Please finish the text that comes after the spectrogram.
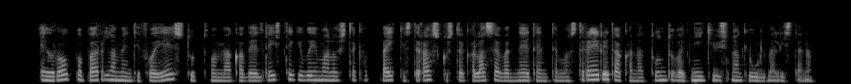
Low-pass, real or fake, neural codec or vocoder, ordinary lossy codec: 7.2 kHz; real; none; MP3, 48 kbps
